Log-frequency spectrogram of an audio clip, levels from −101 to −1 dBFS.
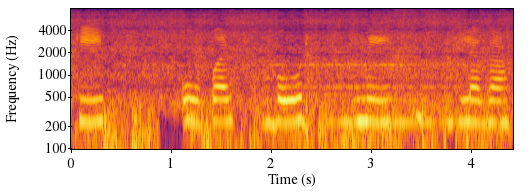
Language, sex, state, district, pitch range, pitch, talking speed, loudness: Hindi, female, Madhya Pradesh, Dhar, 230-235 Hz, 230 Hz, 70 wpm, -14 LUFS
